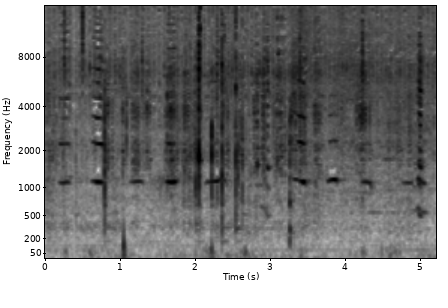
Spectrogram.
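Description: A bicycle rattles and clatters over a bumpy dirt track.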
